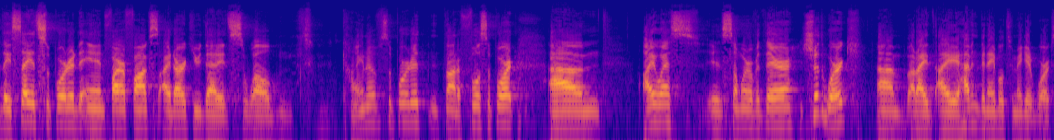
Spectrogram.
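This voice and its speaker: A man presents a live tech talk, walking the audience through browser demos. He speaks casually in a middle-pitched voice, with plenty of ums and small chuckles between points. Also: fairly bright tone, clean tone. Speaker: conference speaker. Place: conference hall with audience.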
